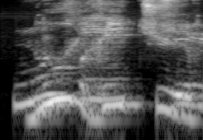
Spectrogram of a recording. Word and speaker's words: nourriture: Presta atenção que o E no final ele não vai ser pronunciado, tá? E não é porque tem dois R's na palavra que você vai fazer dobrado. Não. É um R só.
